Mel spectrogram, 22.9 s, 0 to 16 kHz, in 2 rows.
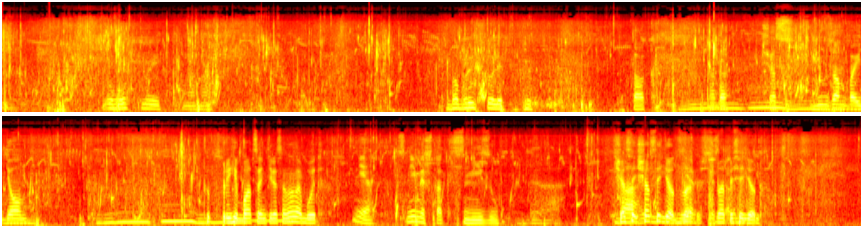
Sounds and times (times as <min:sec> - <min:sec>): Boat, Water vehicle: 0:00.0 - 0:22.9.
